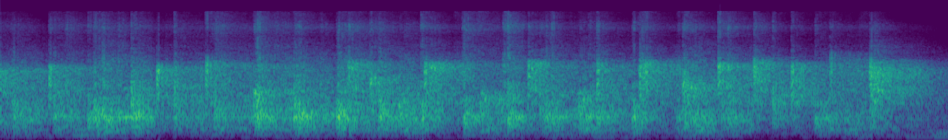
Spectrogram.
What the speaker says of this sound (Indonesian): tepuk tangan untuk kelompoknya Reza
